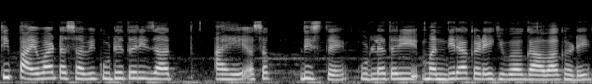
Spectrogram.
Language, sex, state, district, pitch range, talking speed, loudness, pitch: Marathi, female, Maharashtra, Nagpur, 235-270 Hz, 120 wpm, -13 LUFS, 250 Hz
